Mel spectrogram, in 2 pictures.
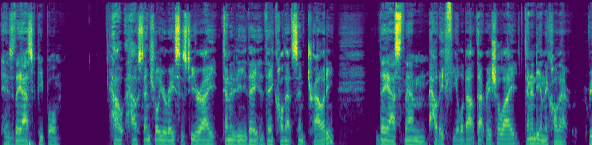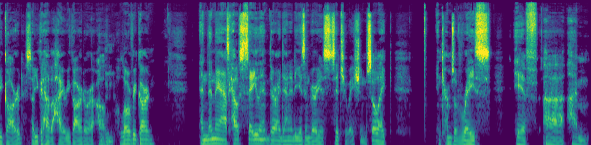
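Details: Real stuttering in an adult man who has stuttered since early childhood, worsening through adolescence; now reports speech as fairly easy after embracing his stutter; repetitions audible.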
